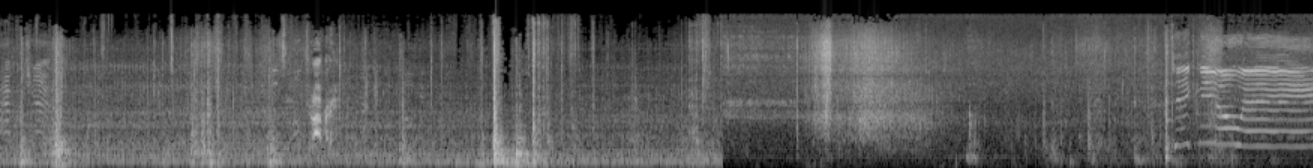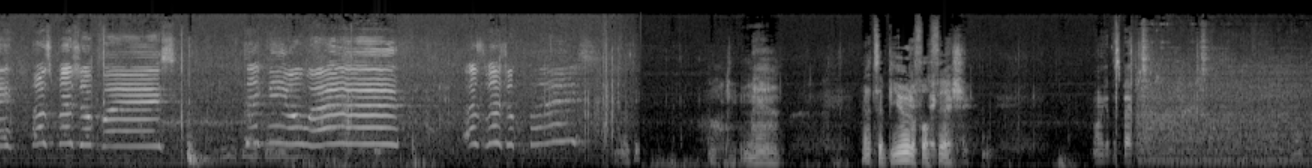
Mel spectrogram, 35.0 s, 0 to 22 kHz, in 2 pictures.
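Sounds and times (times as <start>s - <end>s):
low engine hum: 0.0s - 23.5s, 32.6s - 35.0s
steady hiss: 9.6s - 26.1s.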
